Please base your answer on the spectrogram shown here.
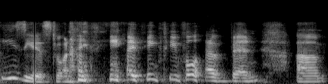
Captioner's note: laughing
